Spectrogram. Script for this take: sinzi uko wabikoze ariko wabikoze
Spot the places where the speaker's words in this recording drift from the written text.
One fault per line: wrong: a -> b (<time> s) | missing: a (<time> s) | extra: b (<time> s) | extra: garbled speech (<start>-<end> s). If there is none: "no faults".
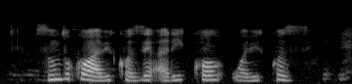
no faults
